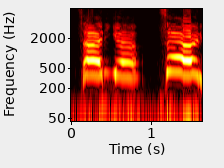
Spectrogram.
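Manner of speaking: shrill, very loud, very high full-voice yell. Ivan, being slapped around by Petr, yells back at full voice. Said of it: "заорал Иван во весь голос".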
